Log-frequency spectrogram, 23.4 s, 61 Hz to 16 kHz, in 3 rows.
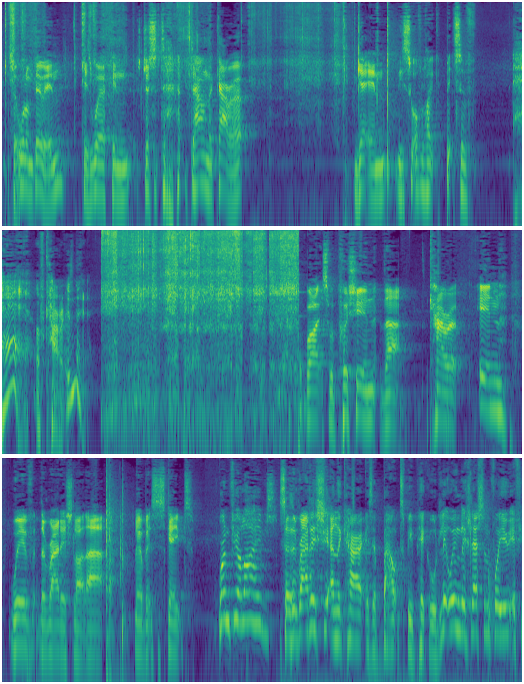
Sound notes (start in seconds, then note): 9.3 peeler grating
